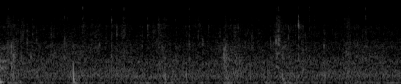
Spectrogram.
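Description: Faint, steady wash of light rain and distant creek water in the woods, with a few soft footsteps on the wet, leaf-covered trail.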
